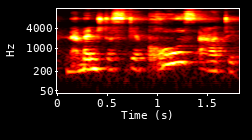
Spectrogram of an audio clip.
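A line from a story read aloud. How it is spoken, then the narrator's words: Boy calling out. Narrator (German): rief der Junge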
